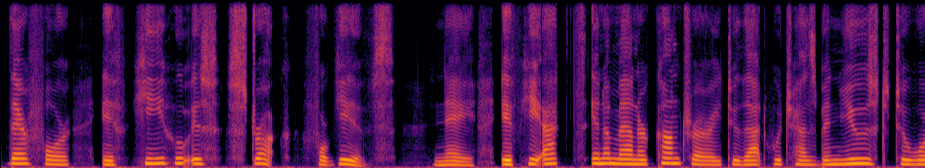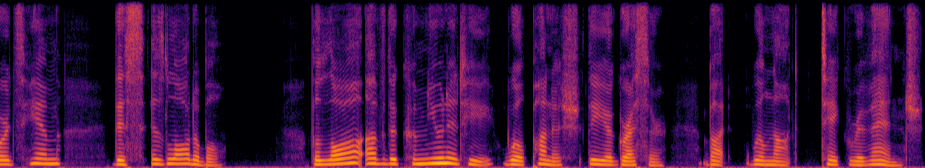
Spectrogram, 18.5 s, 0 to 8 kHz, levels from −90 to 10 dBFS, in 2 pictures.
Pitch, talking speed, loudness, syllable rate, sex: 200 Hz, 130 wpm, -18 LUFS, 3.9 syllables/s, female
